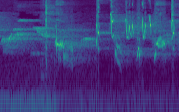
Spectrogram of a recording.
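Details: White-rumped shama singing in the wild, opening with drawn-out whistles and a downward slur, then a quick sequence of bright, jumping whistled notes and chips.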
